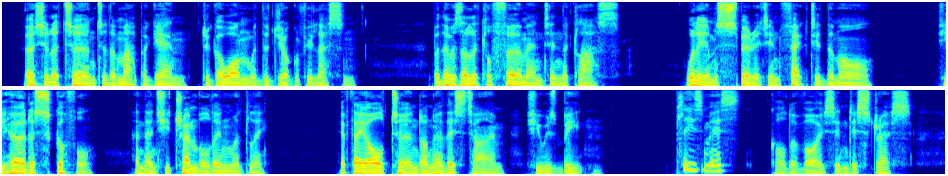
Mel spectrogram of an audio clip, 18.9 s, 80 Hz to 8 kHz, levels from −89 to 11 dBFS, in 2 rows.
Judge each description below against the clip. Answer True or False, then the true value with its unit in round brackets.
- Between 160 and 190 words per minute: True (170 wpm)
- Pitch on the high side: False (105 Hz)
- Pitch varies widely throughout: False (3.0 semitones)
